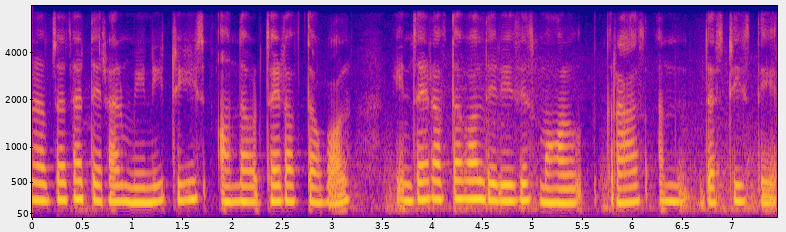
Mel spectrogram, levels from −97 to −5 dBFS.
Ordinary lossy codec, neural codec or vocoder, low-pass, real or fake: none; none; 7.2 kHz; real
